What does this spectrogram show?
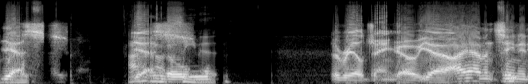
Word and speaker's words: Django: He is that other guy and then obviously has that exchange with Django where we learn that the D is silent.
